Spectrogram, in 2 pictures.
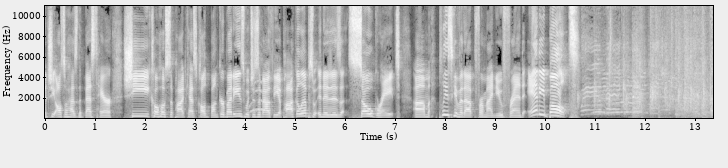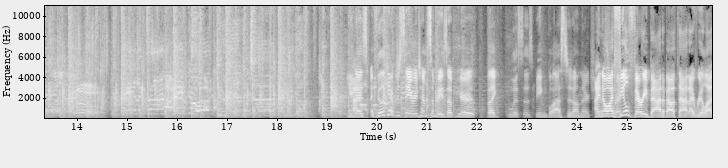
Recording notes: Recorded live on February 22, 2018 at the Meltdown Showroom, Los Angeles, CA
